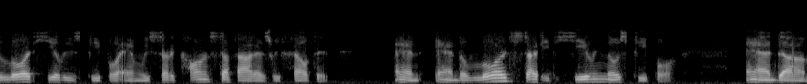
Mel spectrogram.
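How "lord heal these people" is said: usual speaking voice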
